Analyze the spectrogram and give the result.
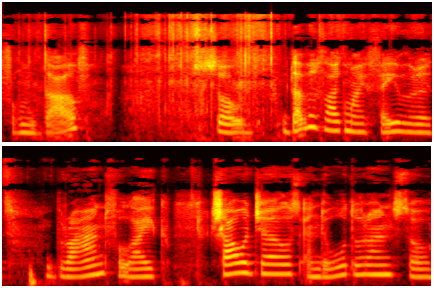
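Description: A woman at a very slow pace with long, frequent pauses and ordinary pitch variation, over light background noise. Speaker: vlogger. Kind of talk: casual vlog chat. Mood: happy, pleased. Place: home room. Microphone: phone near.

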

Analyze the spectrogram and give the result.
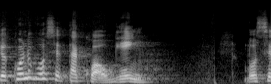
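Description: A man is speaking. His pitch swings very widely. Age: 30s. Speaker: author; interviewee. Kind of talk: TV interview. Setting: studio. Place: studio. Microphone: lapel.

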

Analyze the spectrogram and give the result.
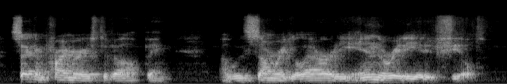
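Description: A man talks at a moderate pace in a fairly low voice. His intonation stays fairly even, and the room echo is audible. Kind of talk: interview answer. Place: office. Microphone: webcam.

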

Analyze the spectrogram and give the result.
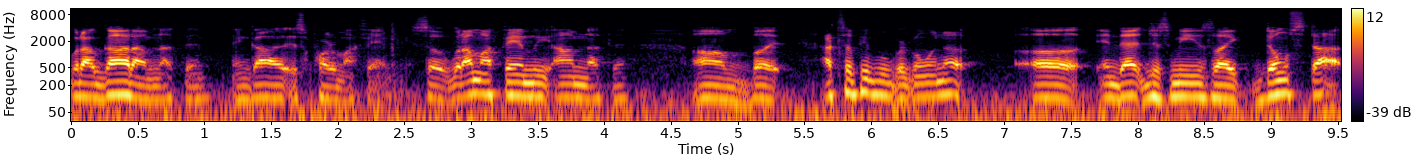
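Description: A man with an American accent, fairly low pitch, fairly even intonation and a moderate pace, over light background noise. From Maryland, US (St. Mary's County). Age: 20s. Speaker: financial analyst and freestyle rapper. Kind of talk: casual interview. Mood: relaxed, upbeat. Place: home room. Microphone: lapel.

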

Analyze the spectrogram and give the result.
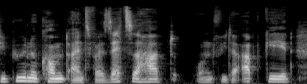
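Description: A man speaks in a normal speaking voice at a medium pitch and moderate pace. The sound is dry and close with no echo. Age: 40s. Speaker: puppeteer, mechatronics engineer. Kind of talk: interview answer.

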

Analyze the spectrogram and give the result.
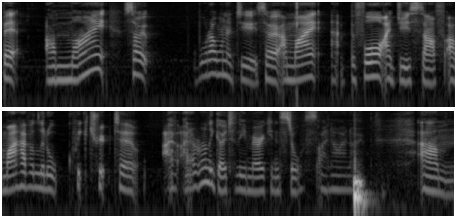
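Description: Against a quiet background, a woman with an Australian accent speaks at a fairly slow pace in a fairly low pitch, with ordinary pitch variation and big swings in loudness. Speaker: live streamer. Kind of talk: casual live stream chat. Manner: chatty, rambling, lots of fillers. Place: home room. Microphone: studio mic.

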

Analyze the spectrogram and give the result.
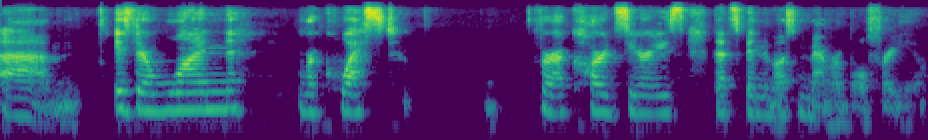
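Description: Speaking at a fairly slow pace, a woman shows vocal fry and ordinary pitch variation. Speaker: alumni relations staff, moderator; moderator. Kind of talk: panel moderation. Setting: video call. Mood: friendly, warm. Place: home room. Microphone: webcam.

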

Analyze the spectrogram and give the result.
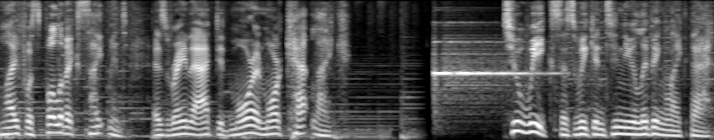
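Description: Over faint background music, a woman performs a cartoonish character voice at an extremely low pitch, with lively intonation and a slightly husky edge. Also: moderate pace.

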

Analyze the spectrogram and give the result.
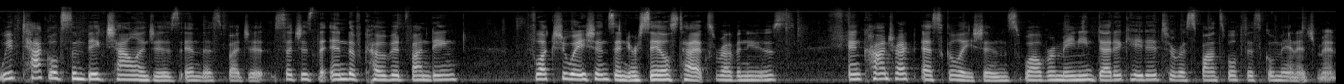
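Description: The woman's pitch is medium and her intonation fairly even. She speaks at a moderate pace. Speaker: county manager; presenter. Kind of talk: budget presentation at public meeting. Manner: formal. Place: meeting room. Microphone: podium.

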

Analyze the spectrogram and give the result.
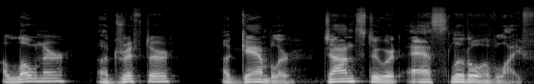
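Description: An ordinary speaking voice moves at a fairly slow pace with ordinary pitch variation, on a very clean recording with a silent background. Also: man, fairly low pitch for a man. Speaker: video host and book promoter. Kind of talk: reading aloud a noir book blurb. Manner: measured and formal.

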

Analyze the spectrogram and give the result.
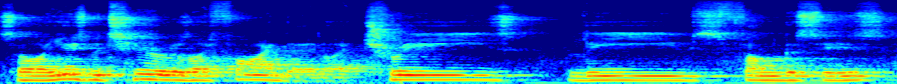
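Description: A man with a London accent at a very slow pace, over light background noise with audible room echo. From England, North London. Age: 60s. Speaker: artist. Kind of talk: interview monologue about his art exhibition. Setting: at the gallery exhibition. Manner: halting, with frequent ums. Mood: calm, reflective. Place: hall.

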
